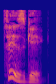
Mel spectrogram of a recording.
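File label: "fizgig", British English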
